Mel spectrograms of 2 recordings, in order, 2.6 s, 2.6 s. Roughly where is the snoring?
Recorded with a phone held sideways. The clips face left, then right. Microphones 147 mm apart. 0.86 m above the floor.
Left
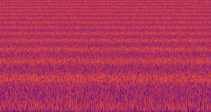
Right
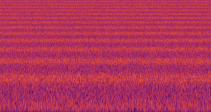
No snoring in this recording.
